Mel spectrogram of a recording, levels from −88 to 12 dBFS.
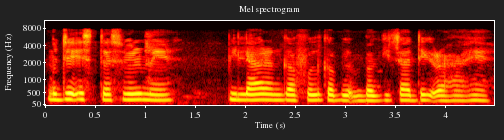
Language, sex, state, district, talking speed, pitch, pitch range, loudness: Hindi, female, Arunachal Pradesh, Papum Pare, 185 wpm, 210 Hz, 200-225 Hz, -16 LUFS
